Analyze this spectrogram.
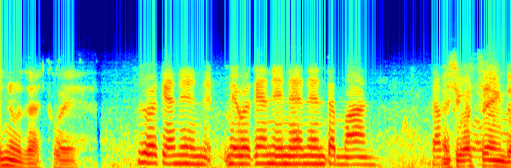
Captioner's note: speaking Indigenous Language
